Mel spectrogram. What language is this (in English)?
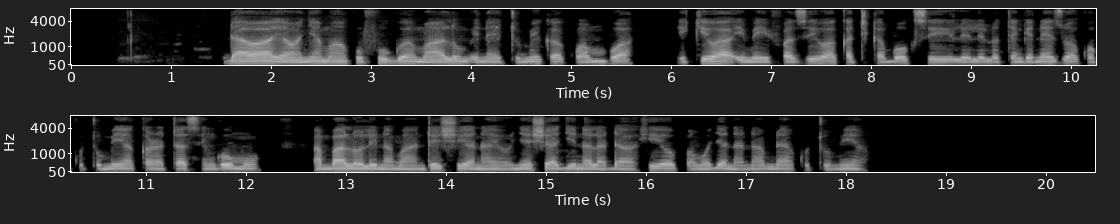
Swahili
